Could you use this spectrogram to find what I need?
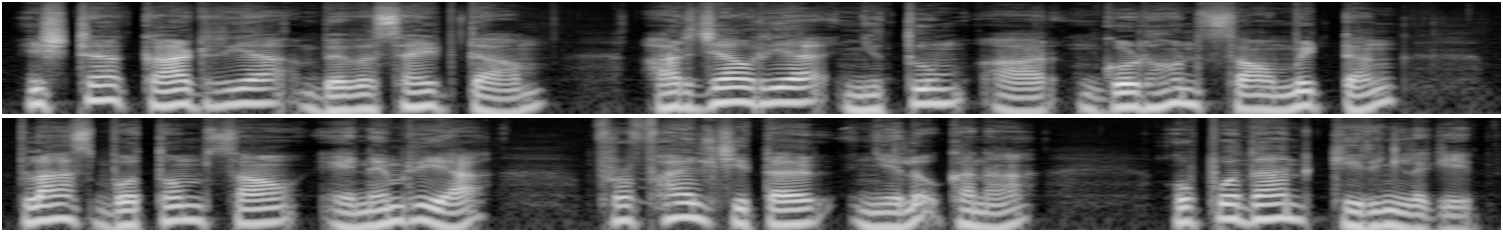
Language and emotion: Santali, neutral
